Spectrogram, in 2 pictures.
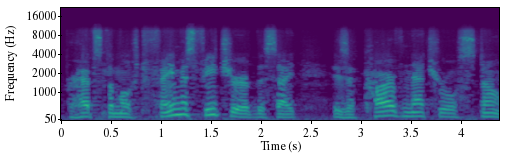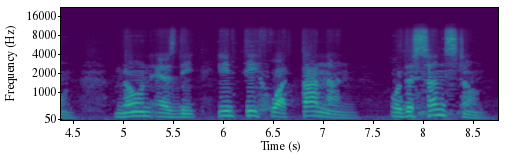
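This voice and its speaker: A man's voice: mid-range voice, animated, poor audio. A man teaching a Spanish lesson to young children, explaining patiently and repeating key words. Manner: patient, explains slowly with repetition.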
